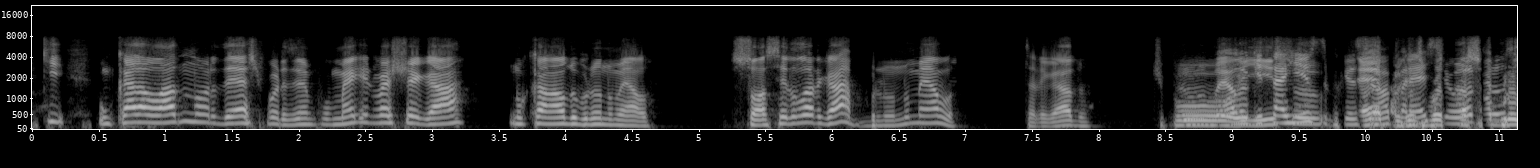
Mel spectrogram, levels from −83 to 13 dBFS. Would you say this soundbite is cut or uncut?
uncut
